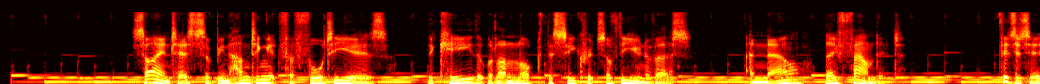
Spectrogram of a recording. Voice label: Voicereel Documentaries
